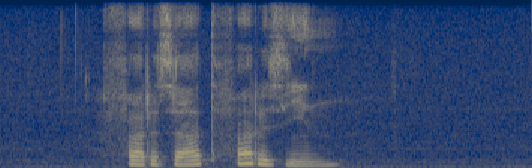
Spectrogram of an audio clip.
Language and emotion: Russian, neutral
